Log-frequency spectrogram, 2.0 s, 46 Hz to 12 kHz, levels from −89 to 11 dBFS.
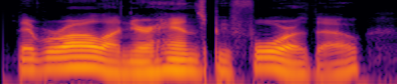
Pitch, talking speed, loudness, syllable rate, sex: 115 Hz, 240 wpm, -16 LUFS, 6.6 syllables/s, male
